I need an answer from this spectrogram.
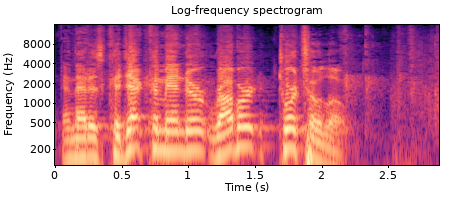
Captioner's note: applause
